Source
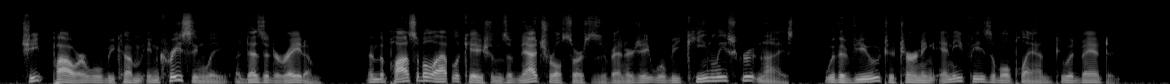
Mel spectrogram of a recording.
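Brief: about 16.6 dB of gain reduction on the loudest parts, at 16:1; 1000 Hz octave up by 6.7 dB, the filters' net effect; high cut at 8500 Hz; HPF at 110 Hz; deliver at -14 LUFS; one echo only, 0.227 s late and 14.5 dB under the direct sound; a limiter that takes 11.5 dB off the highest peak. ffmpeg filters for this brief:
-af "highpass=110,lowpass=8.5k,equalizer=f=1k:t=o:g=8.5,acompressor=threshold=-31dB:ratio=16,alimiter=level_in=5dB:limit=-24dB:level=0:latency=1,volume=-5dB,aecho=1:1:227:0.188,volume=26.5dB"

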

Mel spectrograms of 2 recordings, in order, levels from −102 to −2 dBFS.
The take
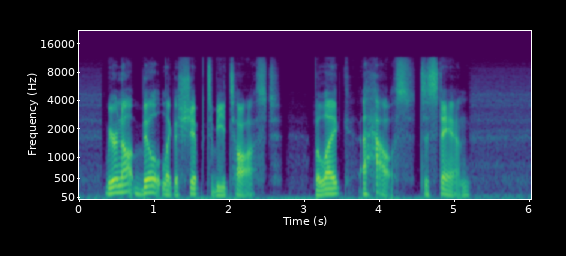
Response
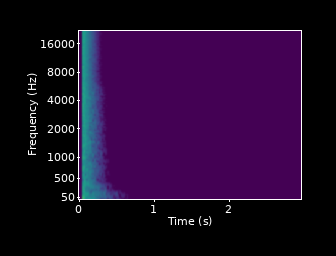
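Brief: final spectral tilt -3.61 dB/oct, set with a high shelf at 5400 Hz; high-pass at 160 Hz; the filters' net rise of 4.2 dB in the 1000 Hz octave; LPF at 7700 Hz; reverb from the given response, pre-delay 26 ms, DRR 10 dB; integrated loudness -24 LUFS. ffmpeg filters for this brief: -filter_complex "[0:a]highpass=160,lowpass=7.7k,equalizer=f=1k:t=o:g=5,highshelf=f=5.4k:g=4,asplit=2[a][b];[1:a]atrim=start_sample=2205,adelay=26[c];[b][c]afir=irnorm=-1:irlink=0,volume=-19.5dB[d];[a][d]amix=inputs=2:normalize=0,volume=-2.5dB"

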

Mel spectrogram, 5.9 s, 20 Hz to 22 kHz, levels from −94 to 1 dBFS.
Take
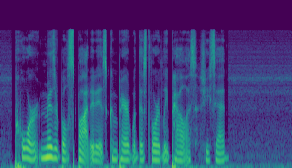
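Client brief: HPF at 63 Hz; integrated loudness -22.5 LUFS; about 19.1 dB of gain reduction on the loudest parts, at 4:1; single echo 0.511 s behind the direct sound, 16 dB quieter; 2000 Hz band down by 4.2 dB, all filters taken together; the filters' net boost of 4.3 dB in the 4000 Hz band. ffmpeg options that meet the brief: -af "highpass=63,equalizer=f=2k:t=o:g=-7,equalizer=f=4k:t=o:g=7.5,acompressor=threshold=-38dB:ratio=4,aecho=1:1:511:0.158,volume=18.5dB"

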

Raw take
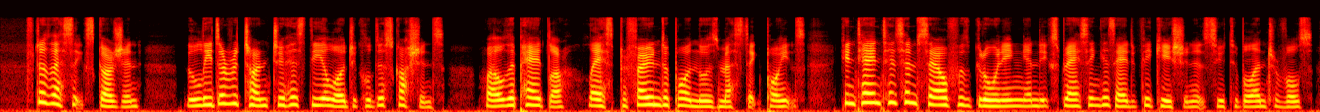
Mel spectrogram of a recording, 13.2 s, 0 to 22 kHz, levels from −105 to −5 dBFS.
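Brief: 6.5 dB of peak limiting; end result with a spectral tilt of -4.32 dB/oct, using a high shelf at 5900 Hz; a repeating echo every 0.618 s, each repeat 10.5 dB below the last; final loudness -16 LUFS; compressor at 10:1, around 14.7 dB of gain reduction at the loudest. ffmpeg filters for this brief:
-af "highshelf=f=5.9k:g=-7.5,acompressor=threshold=-34dB:ratio=10,alimiter=level_in=5.5dB:limit=-24dB:level=0:latency=1,volume=-5.5dB,aecho=1:1:618|1236|1854:0.299|0.0896|0.0269,volume=24.5dB"

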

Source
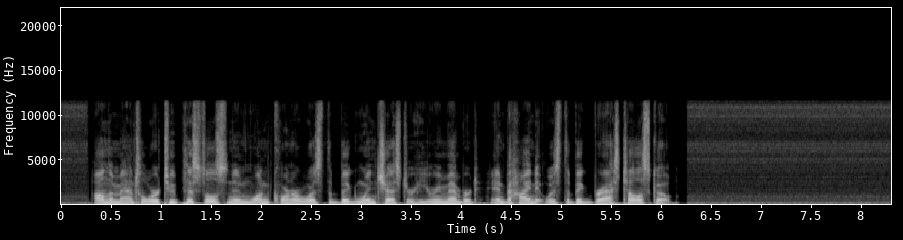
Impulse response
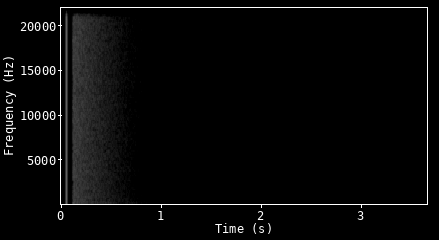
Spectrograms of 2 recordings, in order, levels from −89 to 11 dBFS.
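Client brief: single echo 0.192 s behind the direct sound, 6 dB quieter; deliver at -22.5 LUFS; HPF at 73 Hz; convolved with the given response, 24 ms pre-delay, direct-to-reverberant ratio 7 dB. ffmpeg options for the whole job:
-filter_complex "[0:a]highpass=73,aecho=1:1:192:0.501,asplit=2[a][b];[1:a]atrim=start_sample=2205,adelay=24[c];[b][c]afir=irnorm=-1:irlink=0,volume=-3.5dB[d];[a][d]amix=inputs=2:normalize=0,volume=-5dB"

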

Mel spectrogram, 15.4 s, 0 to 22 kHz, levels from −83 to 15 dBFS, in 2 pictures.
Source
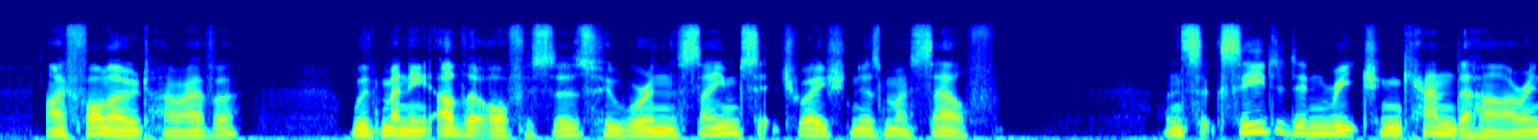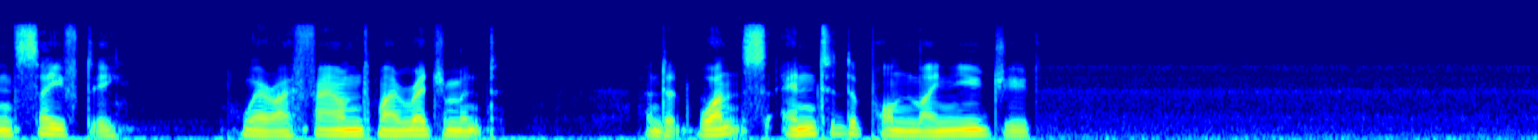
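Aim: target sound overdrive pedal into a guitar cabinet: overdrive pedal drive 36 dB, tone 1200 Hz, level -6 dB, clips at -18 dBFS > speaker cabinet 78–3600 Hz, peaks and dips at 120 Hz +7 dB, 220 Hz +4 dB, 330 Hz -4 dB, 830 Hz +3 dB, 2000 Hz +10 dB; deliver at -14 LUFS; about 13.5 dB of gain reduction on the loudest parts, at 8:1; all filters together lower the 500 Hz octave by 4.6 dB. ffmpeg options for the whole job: -filter_complex "[0:a]equalizer=f=500:t=o:g=-5.5,acompressor=threshold=-34dB:ratio=8,asplit=2[a][b];[b]highpass=f=720:p=1,volume=36dB,asoftclip=type=tanh:threshold=-18dB[c];[a][c]amix=inputs=2:normalize=0,lowpass=f=1.2k:p=1,volume=-6dB,highpass=78,equalizer=f=120:t=q:w=4:g=7,equalizer=f=220:t=q:w=4:g=4,equalizer=f=330:t=q:w=4:g=-4,equalizer=f=830:t=q:w=4:g=3,equalizer=f=2k:t=q:w=4:g=10,lowpass=f=3.6k:w=0.5412,lowpass=f=3.6k:w=1.3066,volume=12.5dB"

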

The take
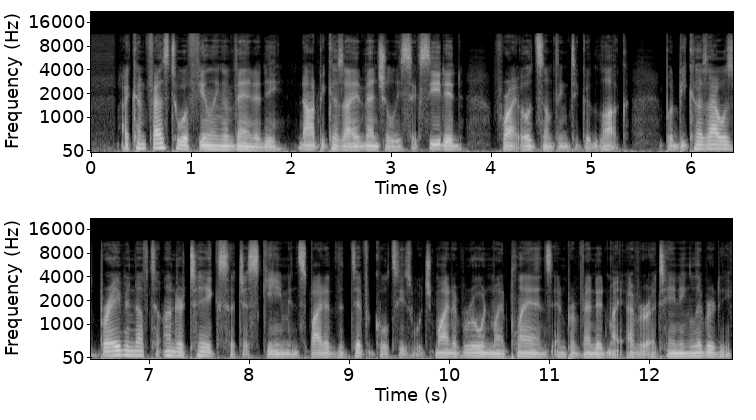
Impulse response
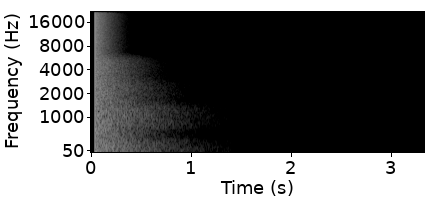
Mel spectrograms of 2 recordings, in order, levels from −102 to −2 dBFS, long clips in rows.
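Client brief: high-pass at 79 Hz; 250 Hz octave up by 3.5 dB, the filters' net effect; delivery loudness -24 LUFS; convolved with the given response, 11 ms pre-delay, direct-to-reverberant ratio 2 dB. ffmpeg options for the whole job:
-filter_complex "[0:a]highpass=79,equalizer=f=250:t=o:g=5,asplit=2[a][b];[1:a]atrim=start_sample=2205,adelay=11[c];[b][c]afir=irnorm=-1:irlink=0,volume=-6.5dB[d];[a][d]amix=inputs=2:normalize=0,volume=1.5dB"

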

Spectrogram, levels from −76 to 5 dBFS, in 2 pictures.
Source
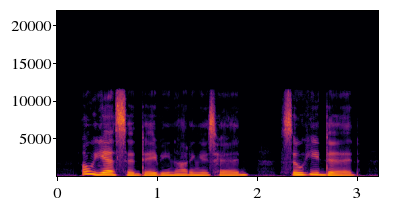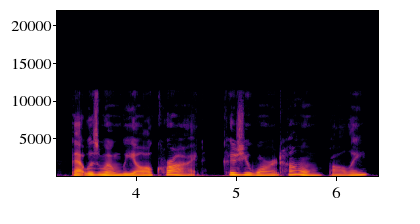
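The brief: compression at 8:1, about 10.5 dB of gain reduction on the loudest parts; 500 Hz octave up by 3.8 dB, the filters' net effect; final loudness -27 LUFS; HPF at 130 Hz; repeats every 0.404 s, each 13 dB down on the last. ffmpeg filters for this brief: -af "highpass=130,equalizer=f=500:t=o:g=4.5,acompressor=threshold=-19dB:ratio=8,aecho=1:1:404|808|1212:0.224|0.0493|0.0108,volume=-2.5dB"

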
